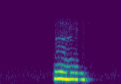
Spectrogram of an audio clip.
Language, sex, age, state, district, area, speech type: Punjabi, female, 18-30, Punjab, Faridkot, urban, conversation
